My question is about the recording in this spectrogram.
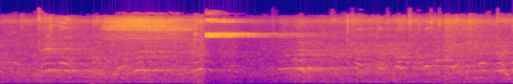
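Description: A referee's whistle, one short shrill blast about two and a half seconds in, signalling the start of the wrestling bout, over the chatter of people in a gym.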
